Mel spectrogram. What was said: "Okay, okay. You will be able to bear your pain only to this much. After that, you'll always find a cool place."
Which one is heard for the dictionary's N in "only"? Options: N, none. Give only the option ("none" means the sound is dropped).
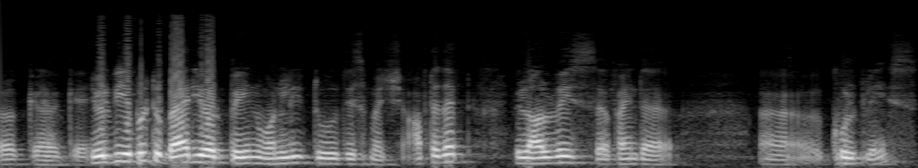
N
